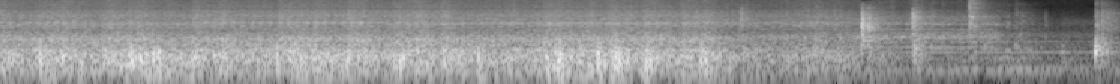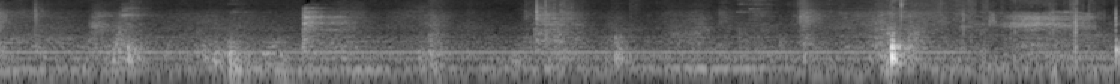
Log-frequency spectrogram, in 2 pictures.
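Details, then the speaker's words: Engine idles steadily, then cuts out abruptly around five seconds in after the crankshaft position sensor is barely tapped once, leaving only light taps; camera in front of the vehicle; faulty crank sensor causes the stall. "Wow, that was quick. I barely tapped it one time and that engine turned off."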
